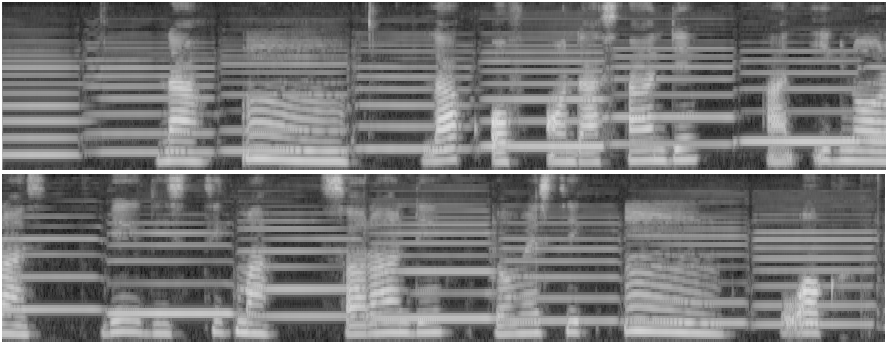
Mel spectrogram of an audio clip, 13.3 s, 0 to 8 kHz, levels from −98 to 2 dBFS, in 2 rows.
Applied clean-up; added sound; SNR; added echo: none; Bowed string instrument; 5 dB; none.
